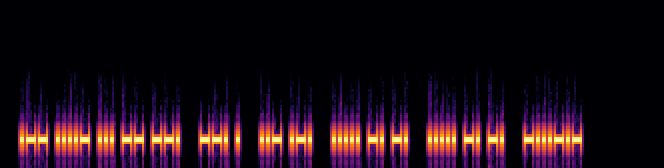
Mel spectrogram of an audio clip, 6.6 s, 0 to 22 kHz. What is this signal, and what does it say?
Morse code, heard as a keyed tone, about 40 wpm, 700 Hz. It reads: W4SMG GE UR 5NN 5NN <BK>
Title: SOTA QSO Practice 40wpm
